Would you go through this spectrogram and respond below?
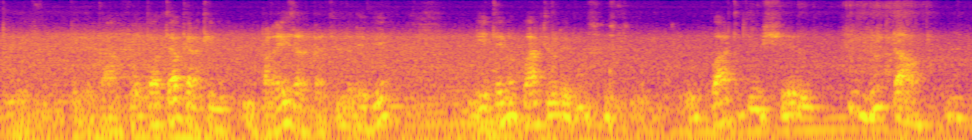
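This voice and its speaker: A man's voice: mid-range voice, lively intonation, fast talker, creaky. A middle-aged man, telling stories in an interview in a chatty way, often tagging his sentences with a question. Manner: chatty, frequent "né?" tags, restarts. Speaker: interviewee, publisher. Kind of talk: relaxed conversational storytelling. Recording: roomy, distant mic, faint noise.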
